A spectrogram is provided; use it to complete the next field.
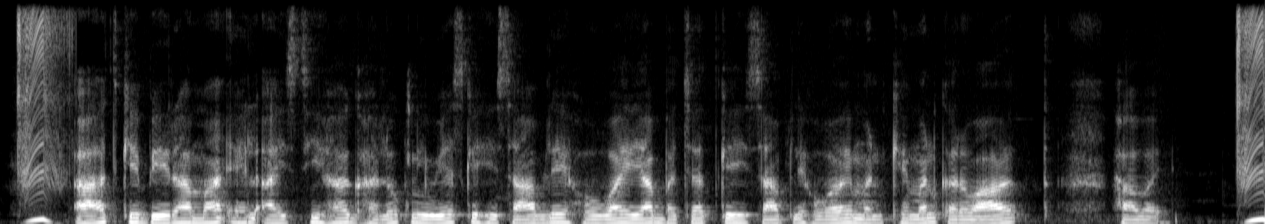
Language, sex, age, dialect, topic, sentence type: Chhattisgarhi, male, 18-24, Eastern, banking, statement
